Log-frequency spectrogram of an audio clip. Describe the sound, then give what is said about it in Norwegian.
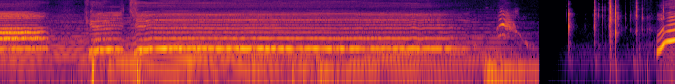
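Soda cans cracking open on Radio Nova's Friday morning show Skumma kultur: a few sharp pops and brief fizzy clicks, heard just after a stretch of sustained music ends. “Hvis ikke du skjønte, så åpna vi brusbokser.”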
